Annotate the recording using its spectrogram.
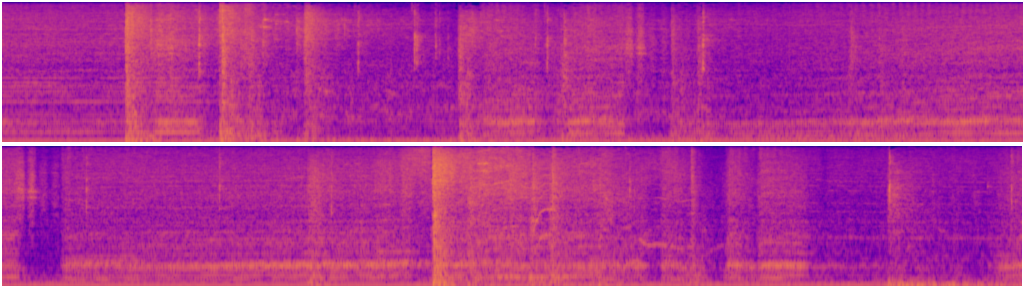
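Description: A car crashes with loud thuds.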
